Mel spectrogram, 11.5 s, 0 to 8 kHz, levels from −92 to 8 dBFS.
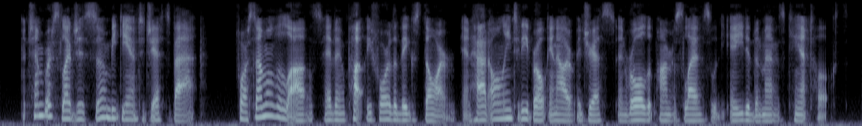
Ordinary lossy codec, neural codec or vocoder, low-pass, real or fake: MP3, 48 kbps; autoencoder, 22.05 kHz, a latent of 192 numbers a frame, VITS, trained on many speakers; 7.2 kHz; fake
